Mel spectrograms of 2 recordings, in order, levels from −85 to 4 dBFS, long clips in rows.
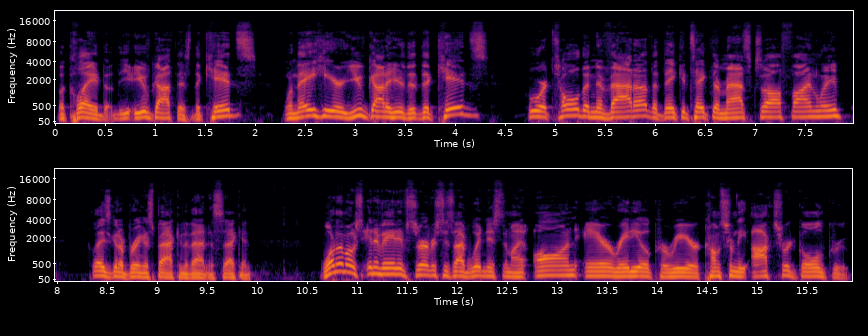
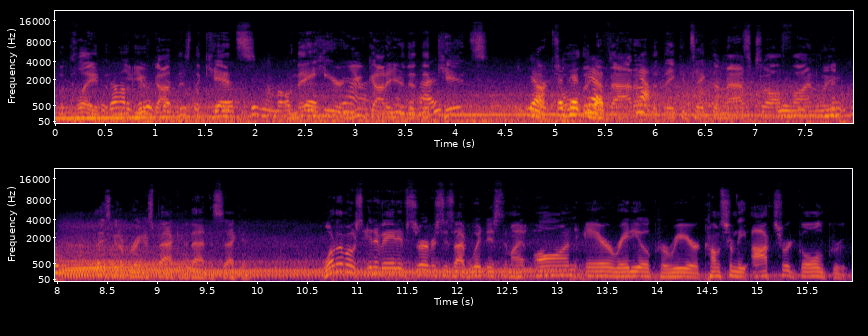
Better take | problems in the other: first | traffic noise; very loud; throughout; 4 dB above the speech

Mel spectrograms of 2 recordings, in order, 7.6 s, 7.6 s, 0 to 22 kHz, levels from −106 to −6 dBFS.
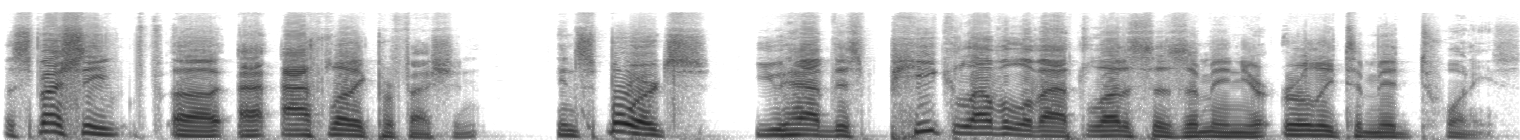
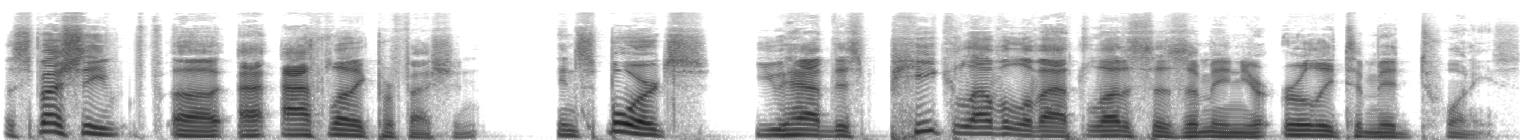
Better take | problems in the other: second | distortion; slight; 10 dB below the speech

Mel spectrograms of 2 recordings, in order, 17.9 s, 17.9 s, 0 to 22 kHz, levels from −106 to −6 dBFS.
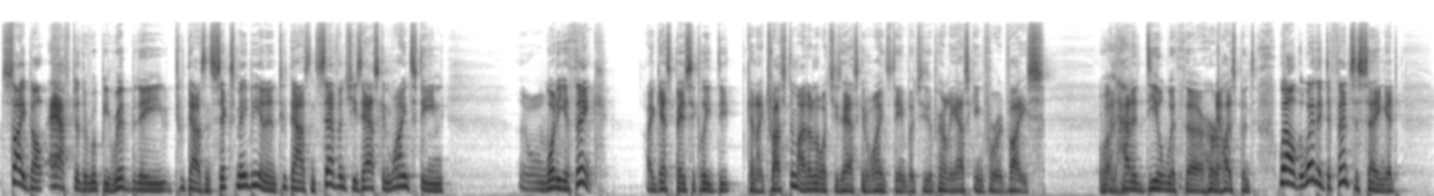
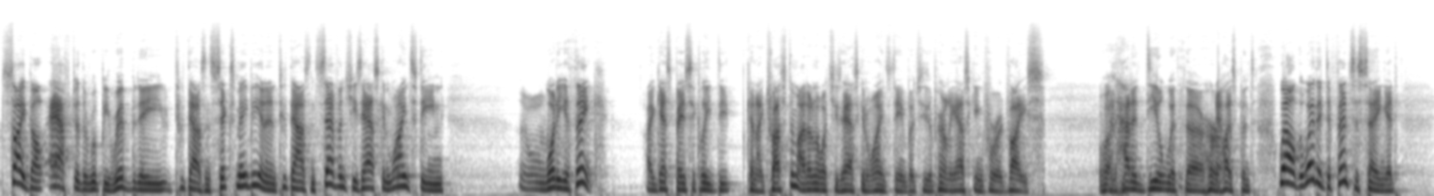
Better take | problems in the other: first | muffled; very; fading above 3.5 kHz

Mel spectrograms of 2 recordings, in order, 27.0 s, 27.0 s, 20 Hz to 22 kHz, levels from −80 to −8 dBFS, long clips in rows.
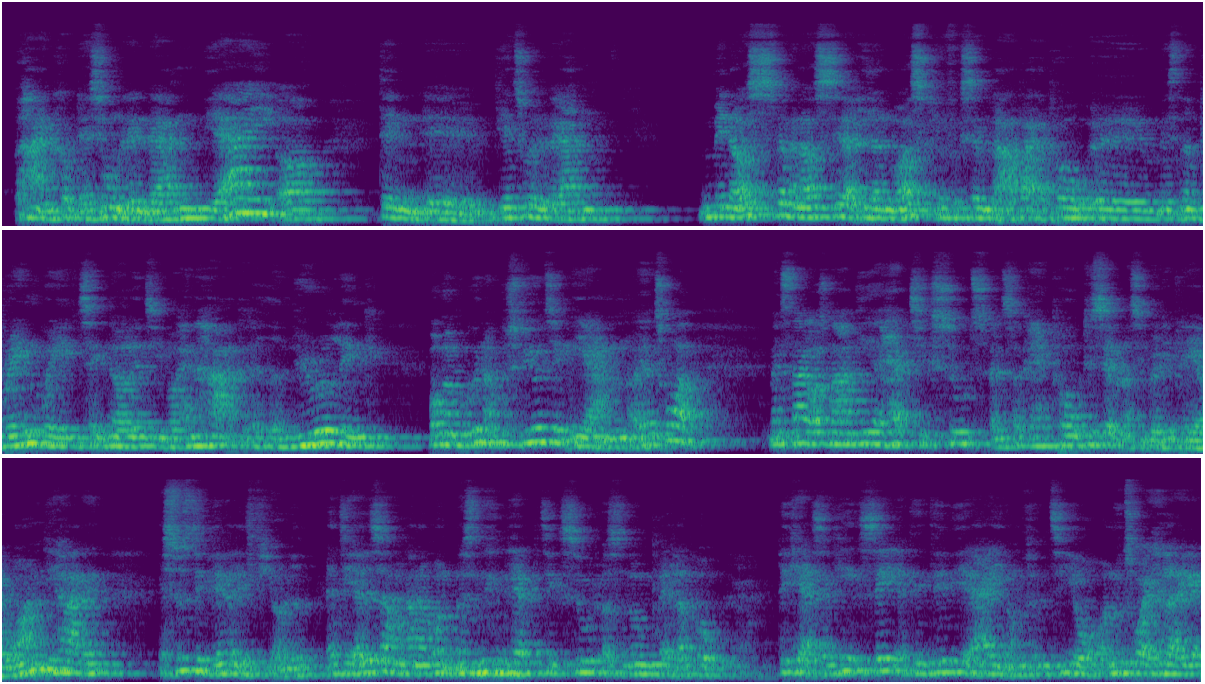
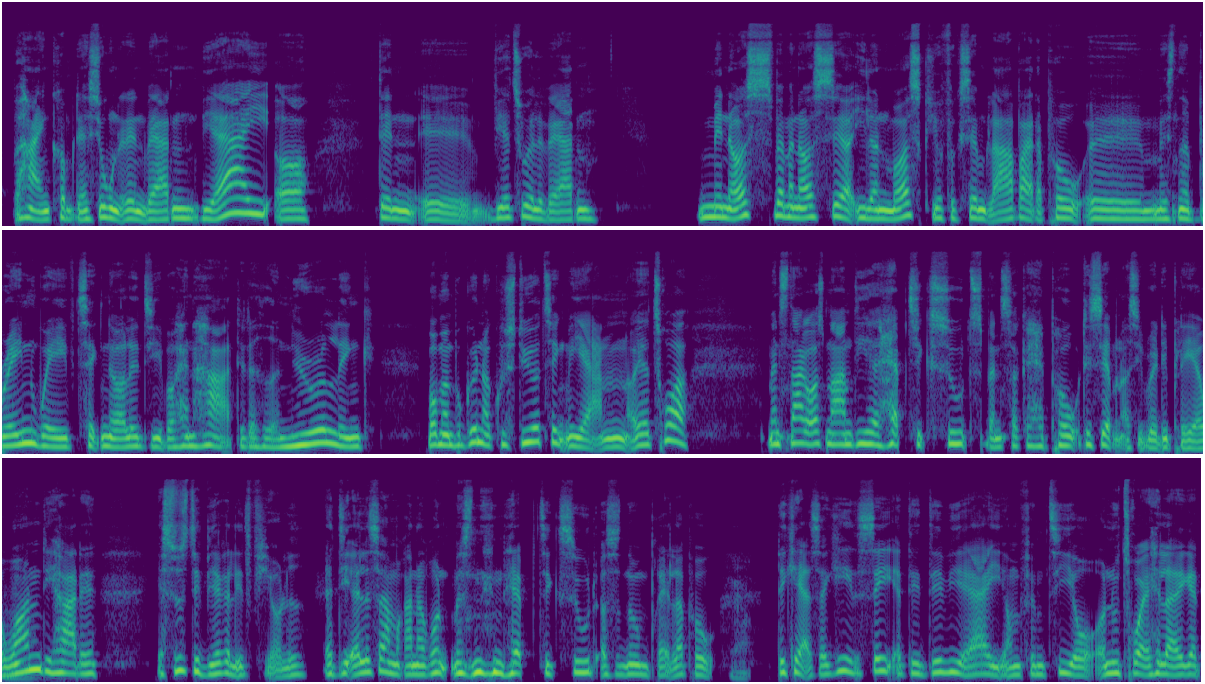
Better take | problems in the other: second | off-mic speech; far // room echo; noticeable; dies away in 0.7 s

